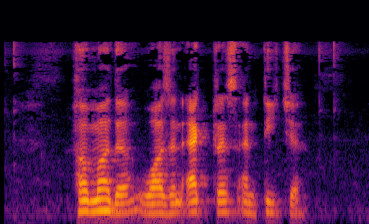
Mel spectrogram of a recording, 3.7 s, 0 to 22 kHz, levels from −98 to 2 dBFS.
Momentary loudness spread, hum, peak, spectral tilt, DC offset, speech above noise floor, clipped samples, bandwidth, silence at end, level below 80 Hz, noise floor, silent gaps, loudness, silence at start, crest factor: 14 LU; none; 0 dBFS; -4.5 dB/octave; under 0.1%; 37 dB; under 0.1%; 12 kHz; 0.7 s; -64 dBFS; -60 dBFS; none; -23 LUFS; 0.75 s; 24 dB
